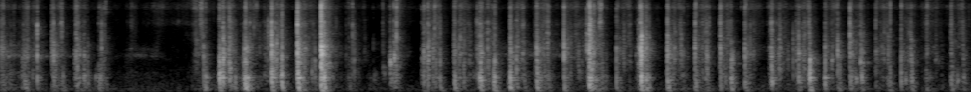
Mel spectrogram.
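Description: Tarot cards being shuffled by hand, a close, fairly quiet run of crisp riffling bursts and light slaps that pauses briefly and then repeats in an uneven rhythm.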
